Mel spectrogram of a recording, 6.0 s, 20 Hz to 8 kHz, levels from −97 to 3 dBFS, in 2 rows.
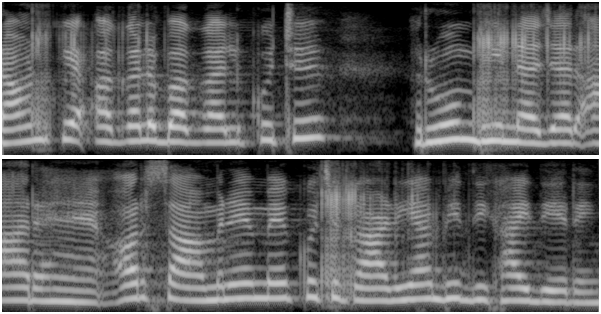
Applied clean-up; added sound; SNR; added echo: neural mask model DeepFilterNet 3.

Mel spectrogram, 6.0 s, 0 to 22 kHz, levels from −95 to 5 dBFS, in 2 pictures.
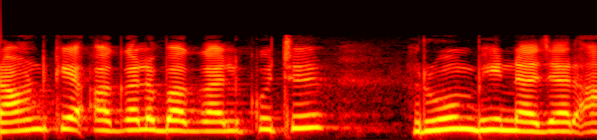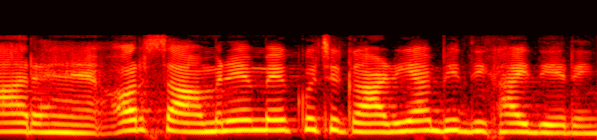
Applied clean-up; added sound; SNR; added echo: none; none; none; none.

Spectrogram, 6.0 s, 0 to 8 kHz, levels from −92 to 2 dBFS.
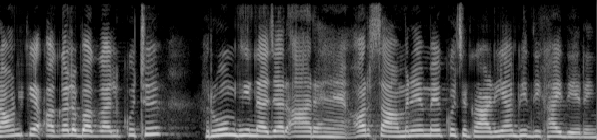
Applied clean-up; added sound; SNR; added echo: neural mask model Resemble Enhance denoiser.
